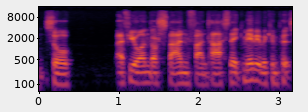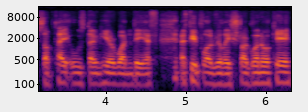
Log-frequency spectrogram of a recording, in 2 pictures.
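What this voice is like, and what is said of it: Scottish accent, mumbled, slowed speech. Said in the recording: “I speak like I've got a potato in my mouth. I've got a dodgy Scottish accent ... this is me speaking like slowing down”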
